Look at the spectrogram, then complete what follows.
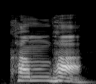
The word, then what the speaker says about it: खंभा: खाम अनुस्वार की मात्रा खम, भा मा की मात्रा भा, तो मिलके बन जाएगा खंभा। इस तरीके से पढ़ेंगे, यानी कि आधा माँ का उच्चारण निकालेंगे, खंभा।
